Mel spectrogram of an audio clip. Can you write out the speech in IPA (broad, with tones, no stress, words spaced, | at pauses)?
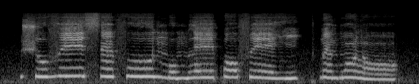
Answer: ʃo˧ veː˦sɛ̃˦foː˦lmo˨m leː˧ɓɔ˦feː˦˨ ɣiː˨˦kɓɛ̃˦ bɔ̃˦lɔ̃˨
